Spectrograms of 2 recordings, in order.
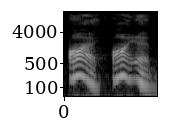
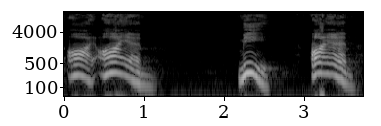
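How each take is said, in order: First: Slow, deliberate I, I am; Jesus declaring. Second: Slow, louder, higher I am; Jesus proclaiming. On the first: Preacher voicing Jesus to the congregation, deliberate. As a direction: lean on each I, measured. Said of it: "He says". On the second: Preacher voicing Jesus declaring his name, proclaiming. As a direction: ring out the divine name. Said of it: "He said". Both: Acted.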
